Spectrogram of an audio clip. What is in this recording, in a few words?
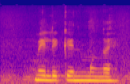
"dairy milk", Mokilese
